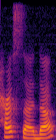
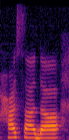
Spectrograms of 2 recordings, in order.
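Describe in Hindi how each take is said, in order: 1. छोटे स्वरों को छोटा ही रखा जाता है, खींचा नहीं जाता। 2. छोटे स्वरों को लंबा खींचा जाता है। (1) "बल्कि हम पढ़ेंगे" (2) "हरकत को हम खींच कर नहीं पढ़ते। हम हसदा, दरबा ऐसे नहीं पढ़ेंगे"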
